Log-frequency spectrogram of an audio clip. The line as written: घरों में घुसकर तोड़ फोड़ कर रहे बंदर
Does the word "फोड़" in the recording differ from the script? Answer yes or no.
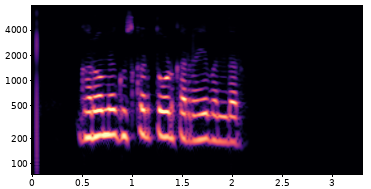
yes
